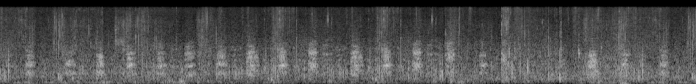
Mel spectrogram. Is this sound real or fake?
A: real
